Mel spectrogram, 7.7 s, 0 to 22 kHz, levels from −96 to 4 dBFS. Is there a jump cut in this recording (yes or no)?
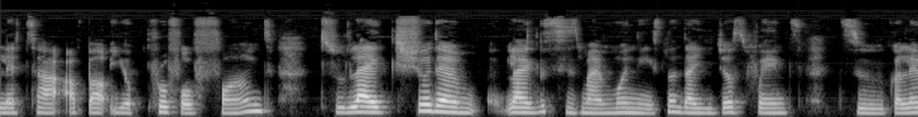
no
